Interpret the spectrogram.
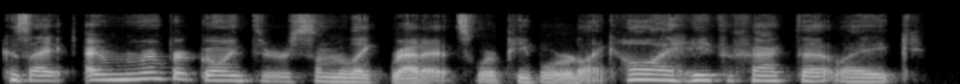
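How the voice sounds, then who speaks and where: A woman's voice: medium pitch, lively intonation, a little fast, vocal fry, no room sound, clean studio sound. A woman podcast host chatting casually and giving her opinions, with a lot of "like" thrown in. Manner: chatty, heavy use of "like", opinionated. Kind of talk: casual review chat among co-hosts.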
